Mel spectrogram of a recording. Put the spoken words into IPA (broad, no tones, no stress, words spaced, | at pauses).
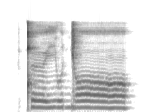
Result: ǃøːjuɟɔː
